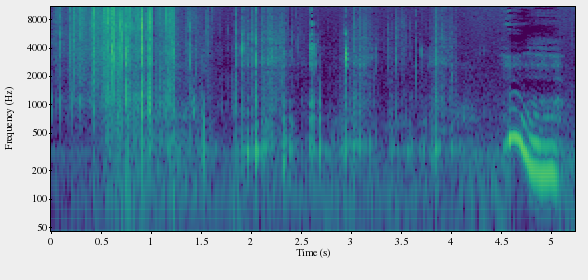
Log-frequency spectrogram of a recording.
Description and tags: eating a croissant 01
A bite in a fresh baked croissant, chewing and an appriciating mmh...
bite, bread, chewing, crispy, Croissant, crunching, eating, food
